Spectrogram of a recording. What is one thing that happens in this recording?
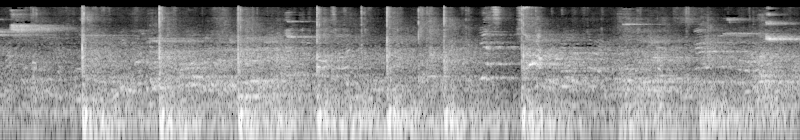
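A basketball bounces on a hard floor in a large echoing gym, with regular thuds.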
